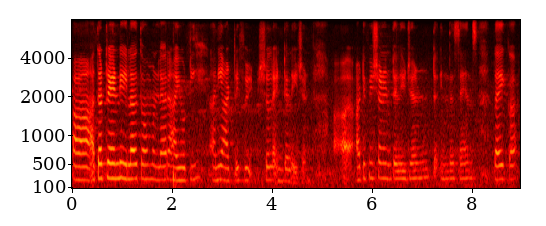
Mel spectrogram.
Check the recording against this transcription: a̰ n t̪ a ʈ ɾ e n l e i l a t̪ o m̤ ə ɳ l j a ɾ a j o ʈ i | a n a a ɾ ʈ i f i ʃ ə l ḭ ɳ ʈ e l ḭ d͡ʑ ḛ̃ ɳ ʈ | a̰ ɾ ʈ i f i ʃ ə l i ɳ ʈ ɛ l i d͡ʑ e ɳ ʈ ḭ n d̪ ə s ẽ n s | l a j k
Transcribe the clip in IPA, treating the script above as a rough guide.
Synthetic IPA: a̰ t̪ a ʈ ɾ e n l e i l a t̪ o m̤ ə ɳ l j a ɾ a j o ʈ i | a n i a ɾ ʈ i f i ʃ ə l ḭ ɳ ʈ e l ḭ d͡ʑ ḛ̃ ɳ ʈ | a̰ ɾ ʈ i f i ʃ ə l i ɳ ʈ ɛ l i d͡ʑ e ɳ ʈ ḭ n d̪ ə s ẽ n s | l a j k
